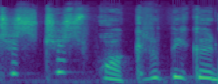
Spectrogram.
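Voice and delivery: bad, high, poorly done put-on British accent. Retelling what a director said on set, in a bad British accent. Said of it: "I didn't do his accent well".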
